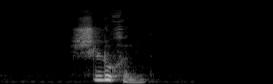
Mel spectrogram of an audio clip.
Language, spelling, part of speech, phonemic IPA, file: Dutch, sloegen, verb, /ˈsluɣə(n)/, Nl-sloegen.ogg
- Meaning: inflection of slaan: 1. plural past indicative 2. plural past subjunctive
